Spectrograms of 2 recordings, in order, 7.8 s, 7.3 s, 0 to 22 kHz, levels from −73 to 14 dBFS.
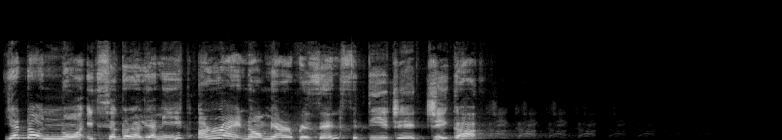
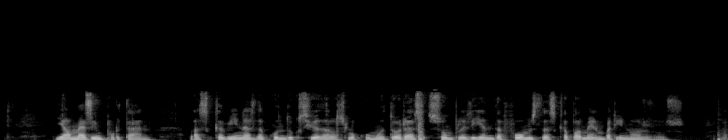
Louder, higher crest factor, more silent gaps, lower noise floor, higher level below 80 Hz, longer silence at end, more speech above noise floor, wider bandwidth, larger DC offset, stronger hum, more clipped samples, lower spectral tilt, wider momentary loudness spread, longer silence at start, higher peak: first, -11 LUFS vs -19 LUFS; about the same, 14 dB vs 18 dB; neither; first, -86 dBFS vs -57 dBFS; about the same, -56 dBFS vs -58 dBFS; first, 3 s vs 0 s; first, 74 dB vs 38 dB; first, 16.5 kHz vs 8 kHz; neither; neither; neither; second, 0 dB/octave vs -7 dB/octave; second, 5 LU vs 10 LU; second, 0.05 s vs 0.55 s; about the same, 0 dBFS vs -2 dBFS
